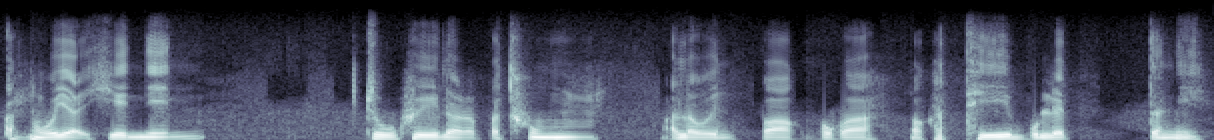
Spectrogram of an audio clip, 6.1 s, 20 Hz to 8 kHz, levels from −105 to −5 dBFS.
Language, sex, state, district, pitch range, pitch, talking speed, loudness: Mizo, male, Mizoram, Aizawl, 95-110 Hz, 100 Hz, 160 wpm, -15 LUFS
